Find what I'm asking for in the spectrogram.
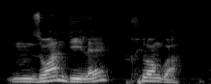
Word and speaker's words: Mzwandile Hlongwa: He beat Mamzile, let me say it properly, Mzwandile Hlongwa, and he beat him by a Das choke.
